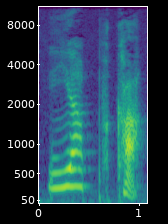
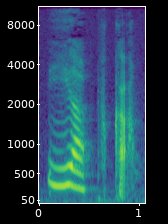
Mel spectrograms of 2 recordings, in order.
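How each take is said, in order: Both takes have the same delivery.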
